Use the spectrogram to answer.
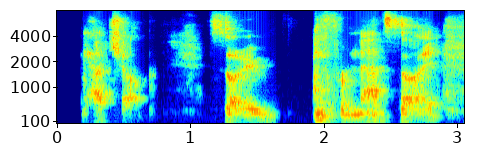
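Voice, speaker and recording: An Australian accent colors this speech. The speaker is a man. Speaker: investment director. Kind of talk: panel discussion.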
